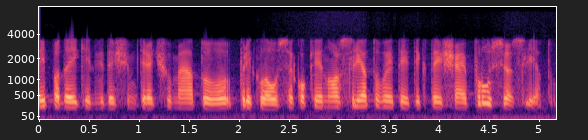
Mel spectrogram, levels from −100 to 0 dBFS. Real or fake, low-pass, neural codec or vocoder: real; 7.2 kHz; none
